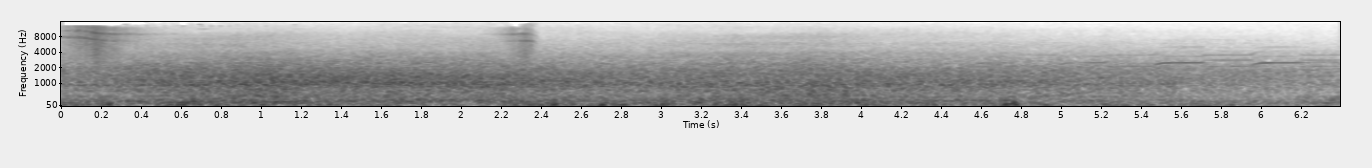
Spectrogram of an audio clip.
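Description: Cars and a van passing close over a level crossing, with steady tyre and engine noise that eases off toward the end. About five seconds in, the crossing's electronic warning alarm starts: a short rising tone repeating about twice a second, which signals that the barriers are about to come down for a train.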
